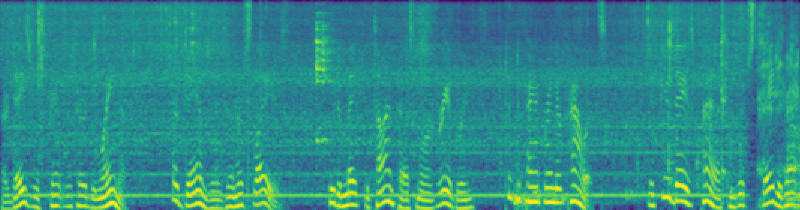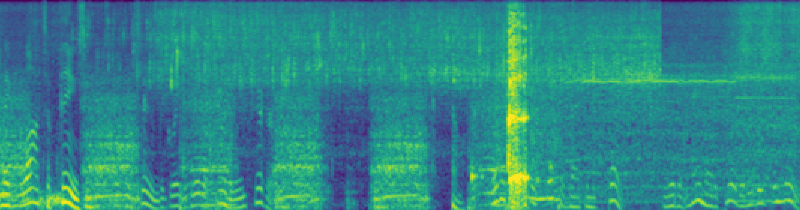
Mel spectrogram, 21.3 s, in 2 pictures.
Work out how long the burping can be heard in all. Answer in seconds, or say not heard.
3 s.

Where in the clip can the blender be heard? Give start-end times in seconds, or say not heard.
0.0-21.3.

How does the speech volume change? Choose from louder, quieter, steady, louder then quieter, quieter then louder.
quieter.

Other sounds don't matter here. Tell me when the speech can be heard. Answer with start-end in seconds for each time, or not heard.
0.0-14.3, 16.7-21.3.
